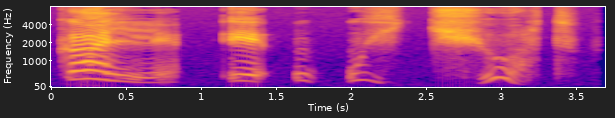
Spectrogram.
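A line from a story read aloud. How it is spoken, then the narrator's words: Sudden stammering. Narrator (Russian): Вдруг, спохватившись, проговорила, запинаясь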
